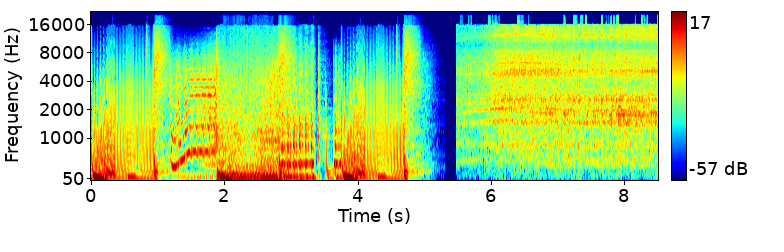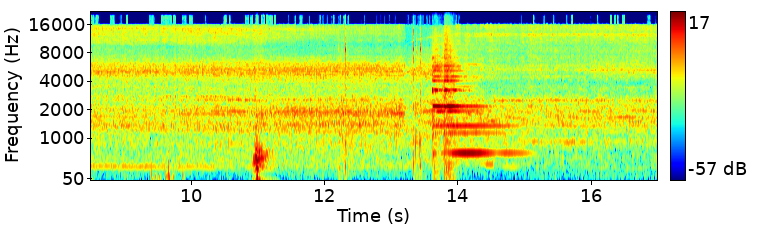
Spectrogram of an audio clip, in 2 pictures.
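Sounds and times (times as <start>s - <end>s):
power tool cutting metal: 5.5s - 17.0s.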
